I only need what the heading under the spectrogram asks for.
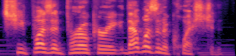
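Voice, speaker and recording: A man's voice: high-pitched, moderate pace, fairly bright tone, no echo, faint music behind. A man working as game master, narrating a tabletop roleplaying game.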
